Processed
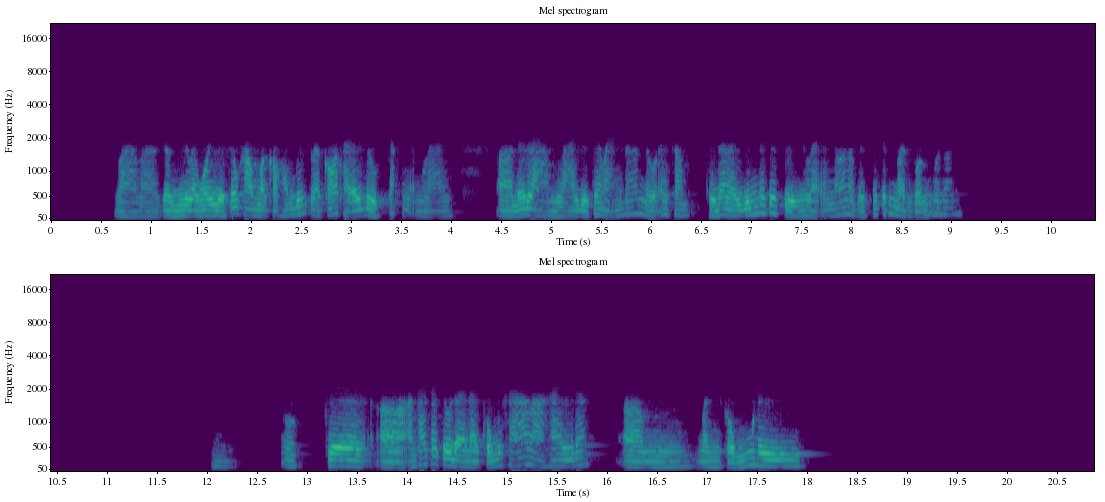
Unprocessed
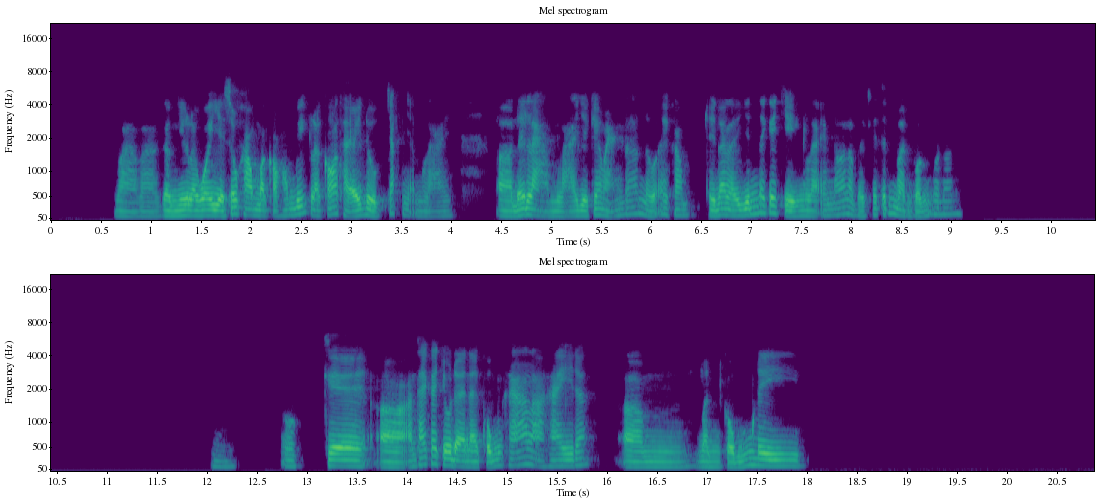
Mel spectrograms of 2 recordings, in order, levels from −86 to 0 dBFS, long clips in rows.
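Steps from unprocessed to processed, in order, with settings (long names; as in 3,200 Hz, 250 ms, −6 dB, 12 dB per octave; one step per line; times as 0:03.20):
variable-slope delta modulation 64 kbit/s
flanger 1.2 Hz, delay 1.7 ms, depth 4.7 ms, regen −59%
Chebyshev low-pass with heavy ripple 1,600 Hz, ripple 3 dB
hum removal 178.6 Hz, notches 3
level −2.5 dB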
